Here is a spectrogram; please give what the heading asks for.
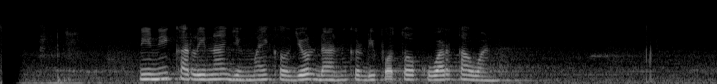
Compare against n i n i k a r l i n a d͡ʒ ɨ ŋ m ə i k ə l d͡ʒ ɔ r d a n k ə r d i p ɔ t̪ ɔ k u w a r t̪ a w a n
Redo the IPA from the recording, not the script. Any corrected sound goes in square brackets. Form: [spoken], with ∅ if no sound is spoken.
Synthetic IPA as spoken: n i n i k a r l i n a d͡ʒ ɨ ŋ m [a] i k ə l d͡ʒ ɔ r d a n k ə r d i p ɔ t̪ ɔ k u w a r t̪ a w a n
